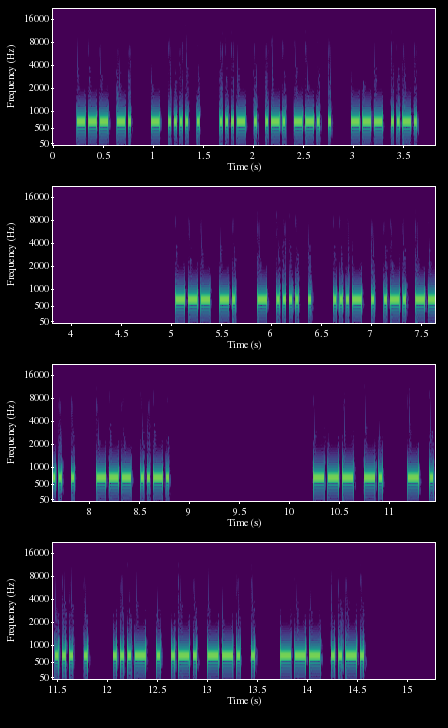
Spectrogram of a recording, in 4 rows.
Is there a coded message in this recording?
Yes: Morse code from 0.2 to 14.6 s, heard as a keyed tone, about 38 wpm, 700 Hz. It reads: ON THE VERGE OF ON THE VERGE OF ON THE VERGE OF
